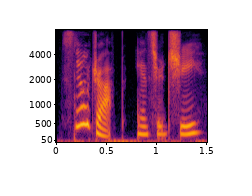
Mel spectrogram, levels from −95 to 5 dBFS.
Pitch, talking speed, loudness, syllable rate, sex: 235 Hz, 120 wpm, -18 LUFS, 4.7 syllables/s, female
